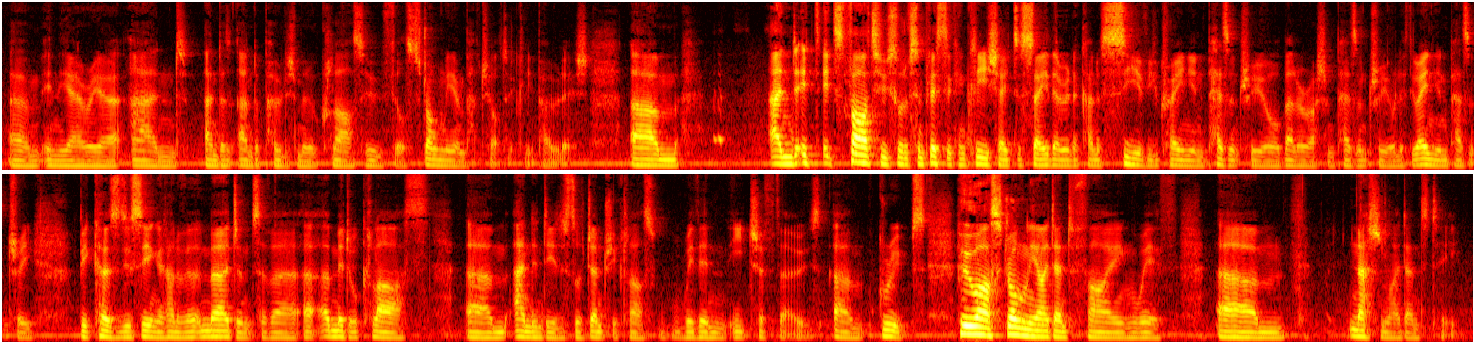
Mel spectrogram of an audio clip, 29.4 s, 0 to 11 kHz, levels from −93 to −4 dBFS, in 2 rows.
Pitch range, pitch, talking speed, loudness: 100-125 Hz, 105 Hz, 165 wpm, -26 LUFS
